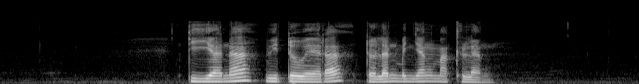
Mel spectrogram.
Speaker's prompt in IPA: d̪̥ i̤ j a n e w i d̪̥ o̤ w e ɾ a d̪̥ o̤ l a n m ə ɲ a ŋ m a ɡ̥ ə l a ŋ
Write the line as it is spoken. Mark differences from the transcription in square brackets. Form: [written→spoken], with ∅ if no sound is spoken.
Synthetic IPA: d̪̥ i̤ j a n [e→a] w i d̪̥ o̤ w e ɾ a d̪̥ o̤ l a n m ə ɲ a ŋ m a ɡ̥ ə l a ŋ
